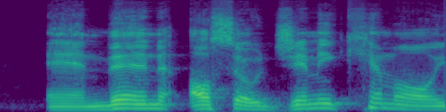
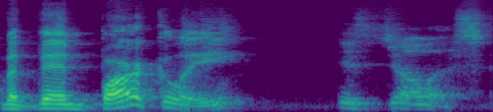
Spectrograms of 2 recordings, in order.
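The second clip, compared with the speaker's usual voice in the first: ordinary delivery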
